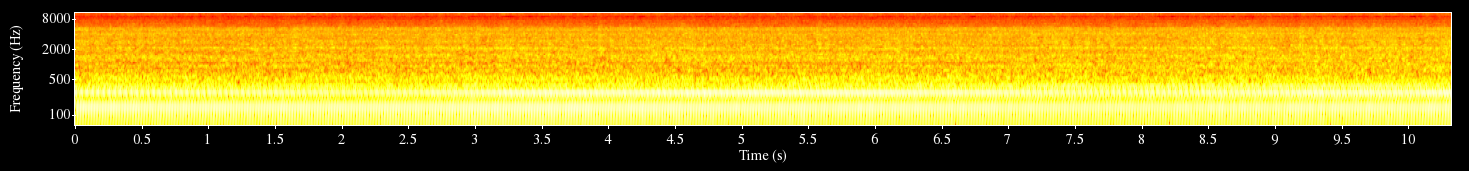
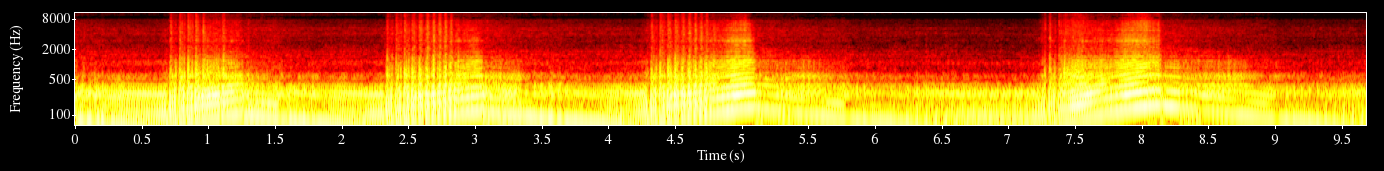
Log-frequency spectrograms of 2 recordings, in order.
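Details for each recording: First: Cheap Honda Civic at exhaust after servicing fuel injectors to cure low-rev flutter: even, steady smooth idle with no flutter or stumble; engine running cleanly. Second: Cheap Honda Civic with the microphone at the exhaust, several throttle blips: the exhaust flutters and sputters low in the revs, then smooths out higher up. Spark plugs and distributor were already addressed; the owner suspects the fuel injectors or fuel filter.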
